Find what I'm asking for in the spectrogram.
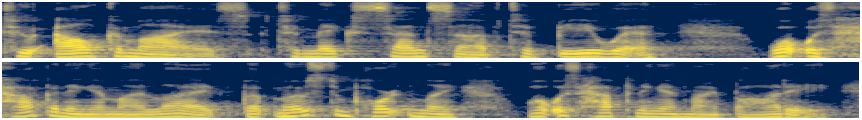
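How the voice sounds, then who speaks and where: The pace is moderate. Pitch variation is ordinary. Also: woman. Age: 60s. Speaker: cancer survivor. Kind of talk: testimony.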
